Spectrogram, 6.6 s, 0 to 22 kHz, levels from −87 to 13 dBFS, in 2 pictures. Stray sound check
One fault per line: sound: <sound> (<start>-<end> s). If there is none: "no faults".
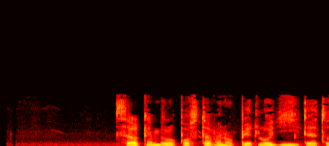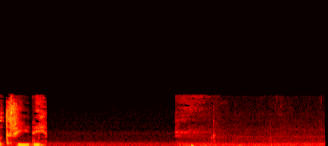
no faults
